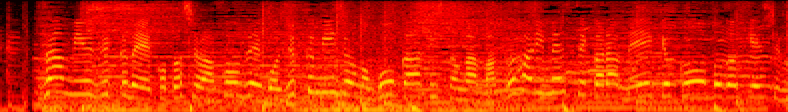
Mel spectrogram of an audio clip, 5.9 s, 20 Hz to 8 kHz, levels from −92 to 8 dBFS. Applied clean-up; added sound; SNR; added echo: none; none; none; none.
